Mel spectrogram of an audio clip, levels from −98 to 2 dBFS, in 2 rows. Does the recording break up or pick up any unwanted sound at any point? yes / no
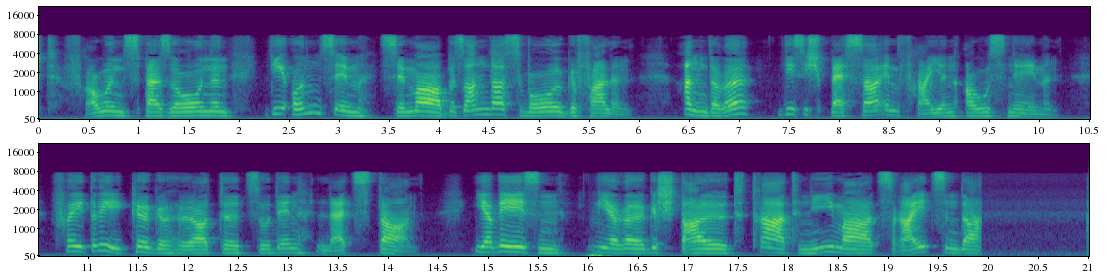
no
